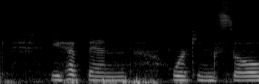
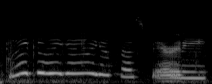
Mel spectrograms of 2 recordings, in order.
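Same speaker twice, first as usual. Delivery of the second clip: high-pitched delighted squeal, much higher and louder; thrilled; 3 dB louder than usual. Real, not acted. Tarot reader squealing to viewers over a lucky card. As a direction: burst out in joy at the card.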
